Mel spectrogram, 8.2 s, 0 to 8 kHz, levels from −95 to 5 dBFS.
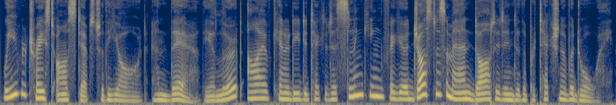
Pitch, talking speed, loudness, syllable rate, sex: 180 Hz, 210 wpm, -19 LUFS, 5.7 syllables/s, female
